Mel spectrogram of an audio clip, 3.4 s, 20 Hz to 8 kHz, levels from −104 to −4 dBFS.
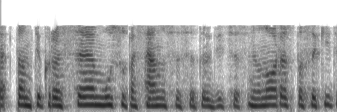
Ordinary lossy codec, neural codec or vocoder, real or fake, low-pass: AAC, 16 kbps; none; real; 7.2 kHz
